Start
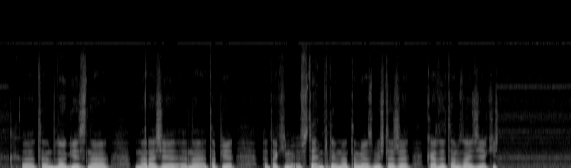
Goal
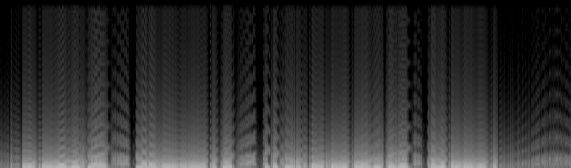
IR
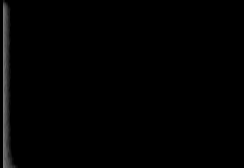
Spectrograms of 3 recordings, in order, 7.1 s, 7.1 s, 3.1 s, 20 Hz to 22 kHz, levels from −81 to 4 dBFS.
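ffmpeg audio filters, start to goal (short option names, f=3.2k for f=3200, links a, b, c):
-filter_complex "[0:a]acrusher=samples=32:mix=1:aa=0.000001:lfo=1:lforange=32:lforate=0.54,asplit=2[a][b];[b]highpass=f=720:p=1,volume=31dB,asoftclip=type=tanh:threshold=-15dB[c];[a][c]amix=inputs=2:normalize=0,lowpass=f=2.3k:p=1,volume=-6dB"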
